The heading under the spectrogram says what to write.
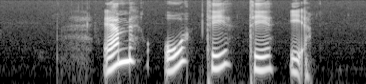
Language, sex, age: Swedish, female, 59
